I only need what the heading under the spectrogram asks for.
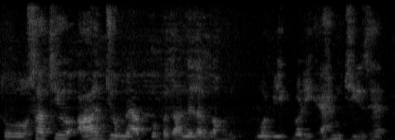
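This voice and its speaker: A man teaching an online Quran reading lesson, with a voice pitched a little high for a man. He explains patiently and drills each syllable slowly, over and over. The room adds a noticeable echo. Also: steady tone, a little hiss or hum. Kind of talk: online lesson, slow drilled letter sounds.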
